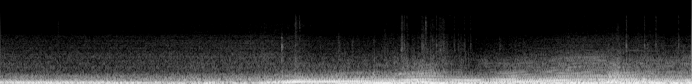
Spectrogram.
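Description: A Mercedes C63 AMG in race mode roars loudly at full throttle, revving hard toward 7,000 rpm and climbing in pitch, with a deep exhaust rumble throughout.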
